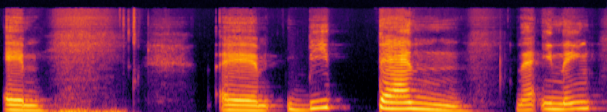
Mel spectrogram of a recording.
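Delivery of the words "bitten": "bitten" slowly with a full, drawn-out "tenn"; full -ten ending. Shown as a demonstration. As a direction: overpronounce the e in the end of "bitten". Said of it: "eles não falam".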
